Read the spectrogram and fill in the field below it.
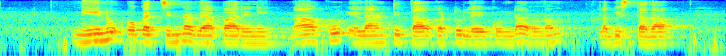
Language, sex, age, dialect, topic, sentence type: Telugu, male, 18-24, Telangana, banking, question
